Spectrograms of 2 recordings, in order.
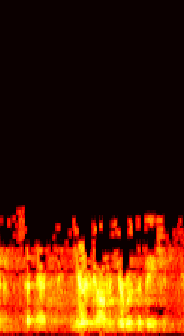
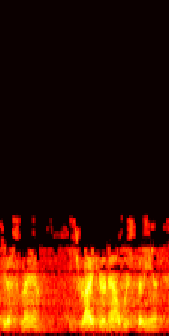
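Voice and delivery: softer, lower hushed reply; 4 semitones lower, 8 dB quieter than usual. Retold or imitated. Preacher quietly telling the woman the angel is here, hushed. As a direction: quietly reassure her. Reassuring her the angel is present.

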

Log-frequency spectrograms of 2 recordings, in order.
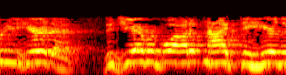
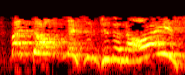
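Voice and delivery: high, raised pulpit voice; urgent preaching cry; 10 semitones higher, 4 dB louder than usual. Real, not acted. Preacher warning congregation off the noise, urgent cry. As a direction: warn them with rising fervor.

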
